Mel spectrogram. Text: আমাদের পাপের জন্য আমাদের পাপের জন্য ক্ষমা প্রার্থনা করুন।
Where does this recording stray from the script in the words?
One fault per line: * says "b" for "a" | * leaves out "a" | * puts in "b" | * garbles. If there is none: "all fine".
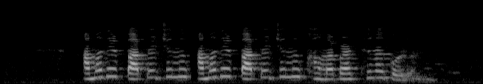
all fine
